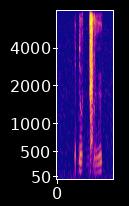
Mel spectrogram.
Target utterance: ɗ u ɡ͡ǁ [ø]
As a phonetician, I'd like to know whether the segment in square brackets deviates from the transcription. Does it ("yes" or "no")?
yes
